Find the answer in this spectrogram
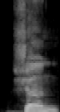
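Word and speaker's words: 'shun: resumed by the command shun, squad, abbreviated from the attention and pronounced shun.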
